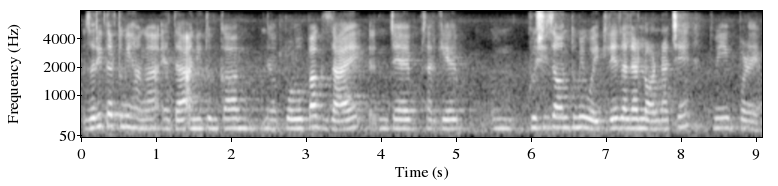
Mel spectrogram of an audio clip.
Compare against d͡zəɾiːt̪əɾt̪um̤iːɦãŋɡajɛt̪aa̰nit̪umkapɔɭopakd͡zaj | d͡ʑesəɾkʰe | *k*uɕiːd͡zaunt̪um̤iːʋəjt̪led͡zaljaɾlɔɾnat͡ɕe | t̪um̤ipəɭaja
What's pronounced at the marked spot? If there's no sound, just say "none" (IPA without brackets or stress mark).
kʰ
